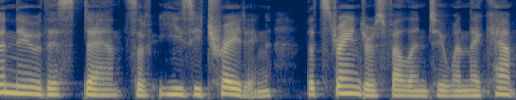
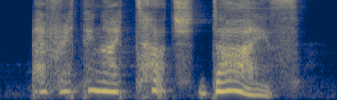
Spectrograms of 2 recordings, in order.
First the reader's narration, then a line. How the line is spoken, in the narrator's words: Helga hissed at Salazar quietly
